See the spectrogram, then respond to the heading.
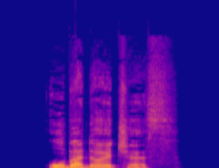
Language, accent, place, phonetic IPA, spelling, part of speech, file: German, Germany, Berlin, [ˈoːbɐˌdɔɪ̯t͡ʃəs], oberdeutsches, adjective, De-oberdeutsches.ogg
- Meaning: strong/mixed nominative/accusative neuter singular of oberdeutsch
